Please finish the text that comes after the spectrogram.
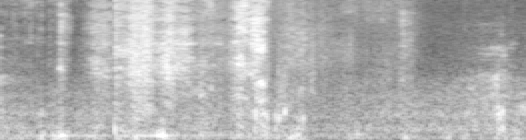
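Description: Nylon bag holding shoes being opened, with close, soft rustling and crinkling in short bursts that fade to quieter handling.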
